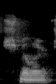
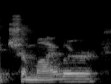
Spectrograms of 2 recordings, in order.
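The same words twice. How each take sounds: First: Schmiller as SHMILL-er, short i like Miller; Schmiller, rhyming with Miller; correct pronunciation. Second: Chmiler with a long i, like MILE-er; mispronounced surname. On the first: Shown as a demonstration. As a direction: say Schmiller as one smooth SHM onset plus ILL-er. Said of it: "but it's". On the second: Retold or imitated. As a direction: slowly imitate the wrong reading of Chmiler, with MY in it. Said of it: "people always try to spell it that way, or they say".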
